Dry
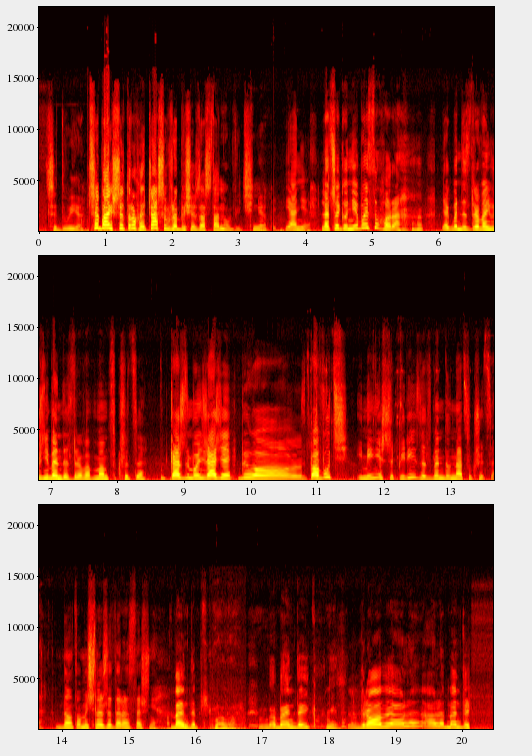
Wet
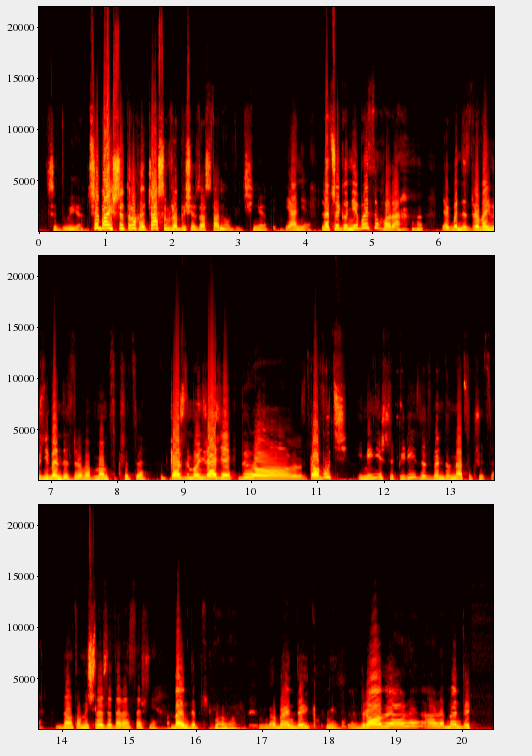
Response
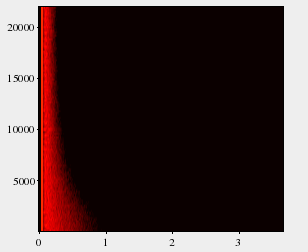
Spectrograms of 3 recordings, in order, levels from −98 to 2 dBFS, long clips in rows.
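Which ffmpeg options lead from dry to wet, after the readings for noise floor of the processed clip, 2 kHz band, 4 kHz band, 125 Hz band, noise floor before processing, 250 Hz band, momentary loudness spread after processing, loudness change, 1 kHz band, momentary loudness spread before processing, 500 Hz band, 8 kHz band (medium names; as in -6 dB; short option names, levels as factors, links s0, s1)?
-62 dBFS, -3.5 dB, 0.0 dB, -0.5 dB, -54 dBFS, -1.0 dB, 13 LU, -2.0 dB, -3.0 dB, 15 LU, -2.0 dB, +3.5 dB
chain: -filter_complex "[0:a]afftdn=nr=22:nf=-38,acrossover=split=110[s0][s1];[s1]asoftclip=type=tanh:threshold=0.112[s2];[s0][s2]amix=inputs=2:normalize=0,adynamicequalizer=threshold=0.00398:dfrequency=4300:dqfactor=0.7:tfrequency=4300:tqfactor=0.7:attack=5:release=100:ratio=0.375:range=4:mode=boostabove:tftype=highshelf"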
